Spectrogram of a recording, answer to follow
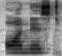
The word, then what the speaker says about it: honest: orange, an umbrella, an honest man, an hour. Now notice the word hour and honest. So in both these words, H is silent.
